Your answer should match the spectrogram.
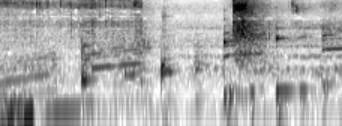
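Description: Electronic dance music in a sparser passage: a run of rising synth sweeps, then short stepped synth notes over a bass note near the end.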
